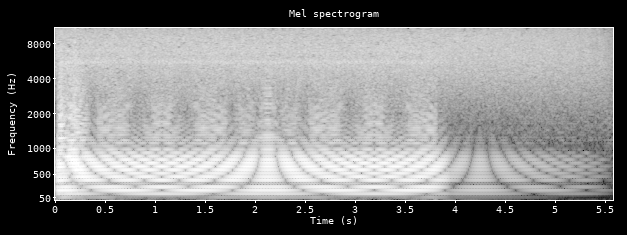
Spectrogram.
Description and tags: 34 synth-strings tone sampled from casio magical light synthesizer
